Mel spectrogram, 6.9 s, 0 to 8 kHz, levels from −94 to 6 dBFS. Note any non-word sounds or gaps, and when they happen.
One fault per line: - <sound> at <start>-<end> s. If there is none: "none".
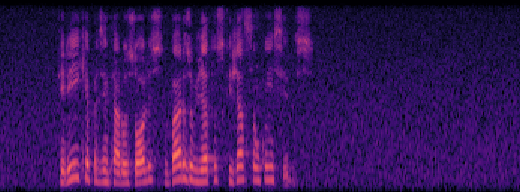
none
